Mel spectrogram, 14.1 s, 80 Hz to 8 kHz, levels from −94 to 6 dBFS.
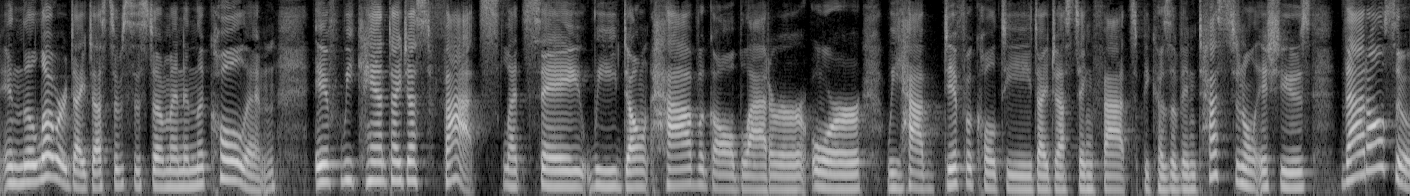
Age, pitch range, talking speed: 40-59, 175-215 Hz, 140 wpm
